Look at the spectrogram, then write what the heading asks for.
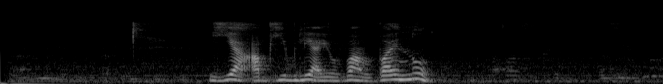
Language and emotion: Russian, angry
